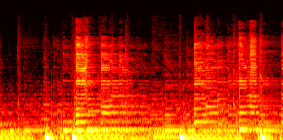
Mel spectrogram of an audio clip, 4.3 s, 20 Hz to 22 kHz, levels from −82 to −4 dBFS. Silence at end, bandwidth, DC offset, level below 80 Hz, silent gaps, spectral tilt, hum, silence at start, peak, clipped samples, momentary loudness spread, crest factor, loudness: 0 s; 13 kHz; 1%; -20 dBFS; none; -6 dB/octave; none; 0 s; -4 dBFS; under 0.1%; 11 LU; 14 dB; -20 LUFS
